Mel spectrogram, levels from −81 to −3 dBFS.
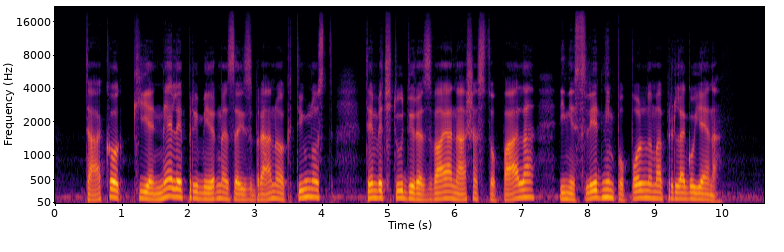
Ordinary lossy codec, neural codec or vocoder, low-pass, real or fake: none; autoencoder, 48 kHz, 32 numbers a frame, DAC-VAE, trained on Japanese speech; 19.8 kHz; fake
